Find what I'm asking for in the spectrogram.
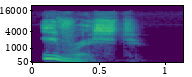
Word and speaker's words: Everest: The correct pronunciation is Everest. That's what us colonizers call it anyway. It's not what the people in the area call it. But Sir George Everest was a surveyor from Wales. It's named after him, and that's how he pronounced his name.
